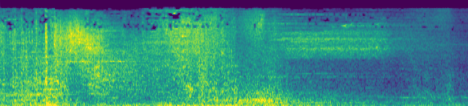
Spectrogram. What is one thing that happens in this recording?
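A huge crystal structure shatters with a loud crash and rumble.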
